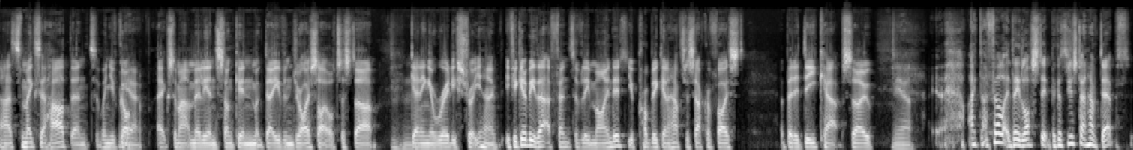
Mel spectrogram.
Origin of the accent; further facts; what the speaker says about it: United Kingdom; as a Brit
